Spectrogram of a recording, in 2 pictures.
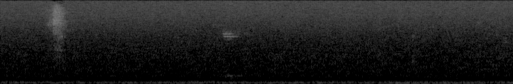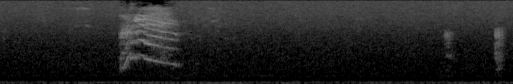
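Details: Cats indoors during morning snuggles, nursing and play around Shelby, a rescued mother cat of about two years. One clear, falling kitten-like mew with stacked overtones stands out near the end, amid soft clicks and a steady low background hum.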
